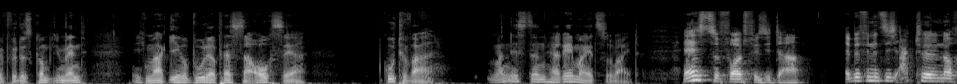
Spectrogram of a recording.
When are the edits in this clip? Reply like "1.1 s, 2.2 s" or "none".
none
